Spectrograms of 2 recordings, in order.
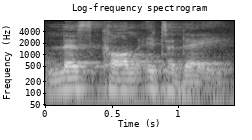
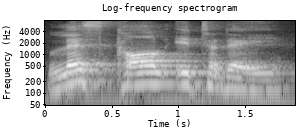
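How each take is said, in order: First: Slow and quiet example line; low-key slow model sentence; soft slow read. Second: Very slow, clear teacher's read; slow example line; very slow repeat. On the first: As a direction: murmur it slowly. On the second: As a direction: repeat it slowly at full voice. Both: Shown as a demonstration.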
